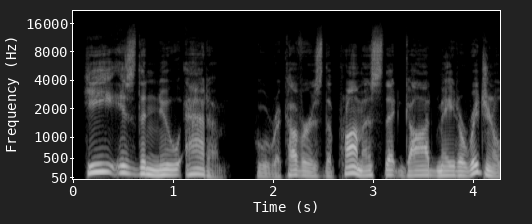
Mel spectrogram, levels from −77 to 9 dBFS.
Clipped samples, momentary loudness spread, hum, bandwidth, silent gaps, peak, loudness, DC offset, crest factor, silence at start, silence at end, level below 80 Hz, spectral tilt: under 0.1%; 10 LU; none; 13.5 kHz; 1.70-1.78 s; -4 dBFS; -19 LUFS; under 0.1%; 14 dB; 0.15 s; 0 s; -42 dBFS; -6.5 dB/octave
